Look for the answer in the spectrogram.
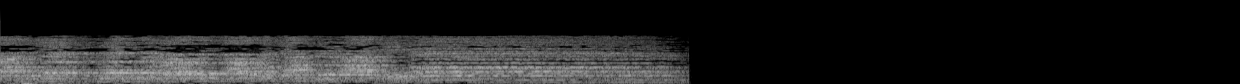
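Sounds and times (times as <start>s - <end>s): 
a cappella hymn singing: 0.0s - 6.9s.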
